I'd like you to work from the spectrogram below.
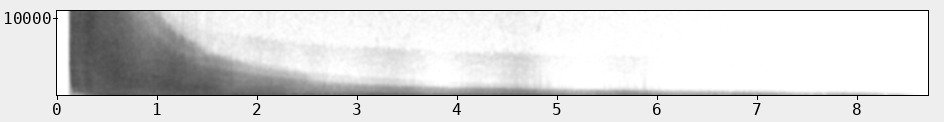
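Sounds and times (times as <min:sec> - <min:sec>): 
sci-fi weapon blast whoosh: 0:00.1 - 0:04.0.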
